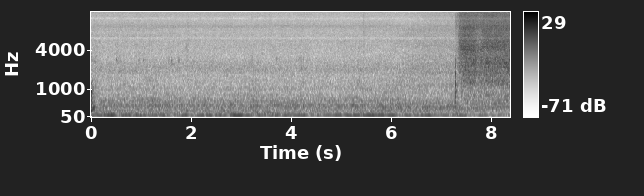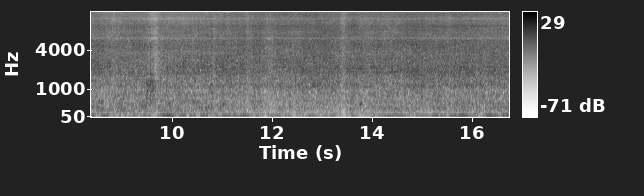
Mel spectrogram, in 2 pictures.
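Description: Onions and small mola fish fry in a wok, a steady quiet sizzle that jumps to a louder, brighter hiss partway through and holds at that level to the end, with no talking.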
